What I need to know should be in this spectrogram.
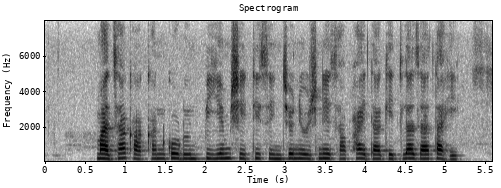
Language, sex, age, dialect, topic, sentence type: Marathi, female, 60-100, Northern Konkan, agriculture, statement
